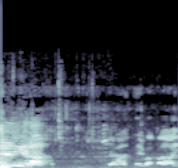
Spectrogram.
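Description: A short, high-pitched human voice falling in pitch in the first half second, then faint, choppy voices talking at a distance.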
